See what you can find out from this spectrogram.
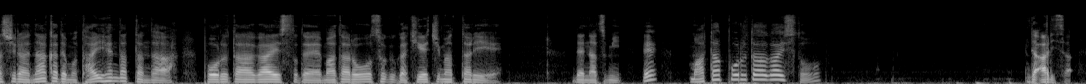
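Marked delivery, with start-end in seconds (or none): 6.4-8.2 a sharp high rise of alarm; alarmed question. Acted. Natsumi hearing of another poltergeist, high and alarmed. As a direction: ask it high, startled all over again. Voicing Natsumi in game text.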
